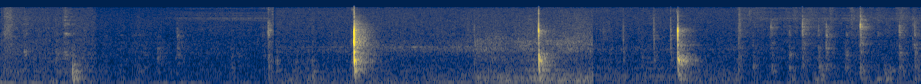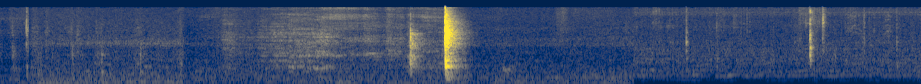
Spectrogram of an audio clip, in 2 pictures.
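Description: Wooden combination dials of a homemade lock being turned by hand, giving a handful of sharp, separate wooden clicks and knocks; the loudest comes about two-thirds of the way through.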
